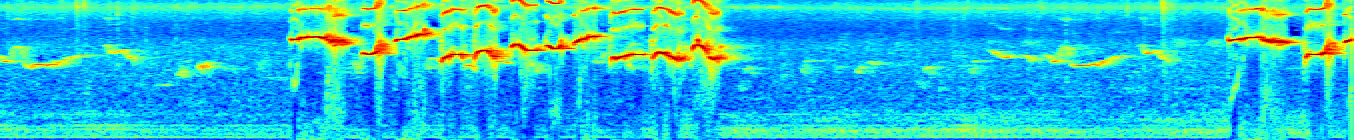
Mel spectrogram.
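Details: Oriental magpie-robin lure song meant to trigger a reply from other birds. A long, loud run of quick, sliding whistles, roughly two notes a second, sits between softer distant chirps, with a low droning hum throughout.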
